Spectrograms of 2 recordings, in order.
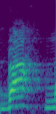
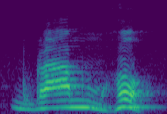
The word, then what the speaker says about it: ব্রাহ্ম: আছে ম আর হ আমরা যুক্তবর্ণ বিশ্লেষণ করলে হ যুক্ত ম লিখবো কিন্তু উচ্চারণের সময় ম আগে হবে কারণ বর্ণমালায় ম আমরা আগে পড়ি তাহলে ব্রাহ্ম হবে না এটা হবে ব্রাহ্ম এটা অজুহাত না এটা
